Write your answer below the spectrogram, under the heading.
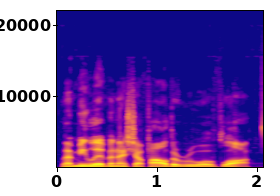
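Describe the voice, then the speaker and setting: Man reading as a low-voiced storybook king. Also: steady tone, quick pace, a little mellow, clean tone, dry recording, natural voice. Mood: pleading. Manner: imperious, declamatory. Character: cruel, arrogant king of a starving land.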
